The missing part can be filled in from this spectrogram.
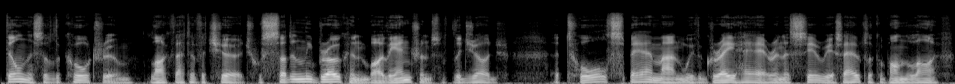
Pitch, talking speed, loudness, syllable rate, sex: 90 Hz, 205 wpm, -18 LUFS, 5.0 syllables/s, male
